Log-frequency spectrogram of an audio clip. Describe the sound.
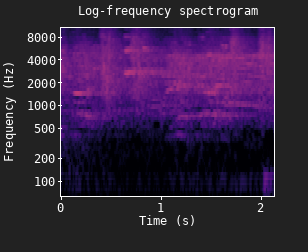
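A basketball being dribbled during a game gives off a steady series of soft thumps, heard beneath continuous commentary.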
